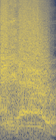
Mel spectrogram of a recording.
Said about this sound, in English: I apologize. That was a sneeze. I can't control that.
